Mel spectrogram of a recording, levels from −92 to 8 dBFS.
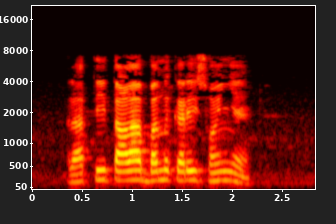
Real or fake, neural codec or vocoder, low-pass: real; none; 7.2 kHz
